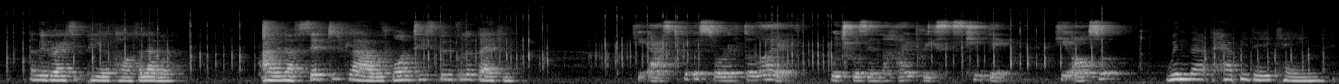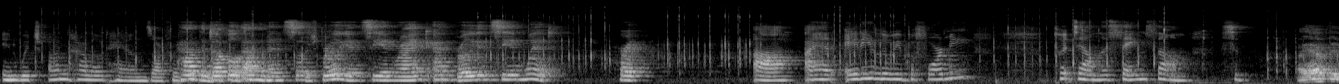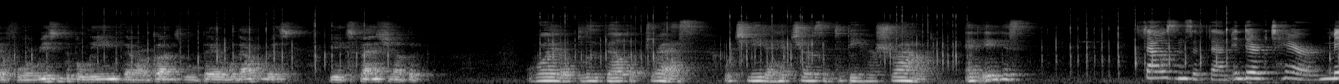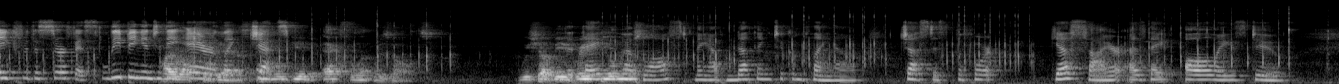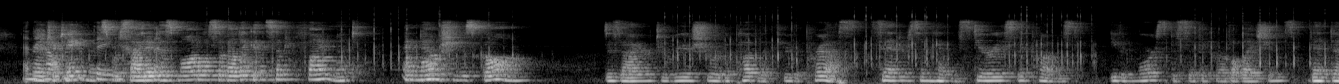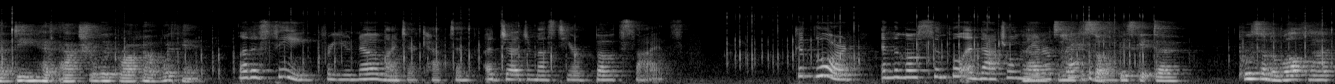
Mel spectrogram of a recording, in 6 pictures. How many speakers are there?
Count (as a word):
eight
